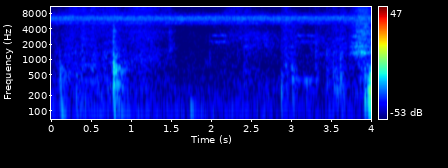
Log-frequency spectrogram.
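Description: Quiet workshop room tone with a thin steady high hiss, broken by a short light knock a little under a second in and a few faint ticks as wooden bowls are handled on the workbench.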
